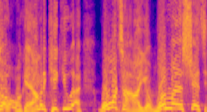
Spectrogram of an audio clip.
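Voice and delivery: high, loud, worked-up threat; final warning in hammed-up anger; Briar Rabbit fuming. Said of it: "he's getting more and more mad".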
